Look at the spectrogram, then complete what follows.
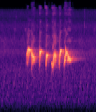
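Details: Breeding-season call of a female red-whiskered bulbul to the male: a single rapid run of about six bright whistled notes lasting one second.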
